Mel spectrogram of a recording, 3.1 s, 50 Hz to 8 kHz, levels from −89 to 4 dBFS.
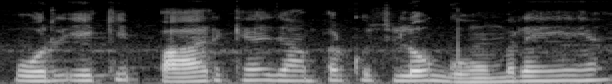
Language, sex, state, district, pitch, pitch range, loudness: Hindi, male, Delhi, New Delhi, 175 Hz, 170-185 Hz, -19 LUFS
